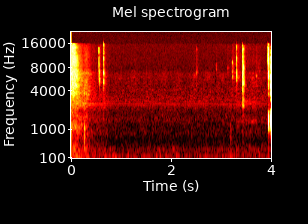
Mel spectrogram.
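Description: Computer mouse and keyboard clicks: a quick double click about half a second in, then a few keystrokes near the end as a search is typed. A short hiss at the very start is the loudest sound.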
